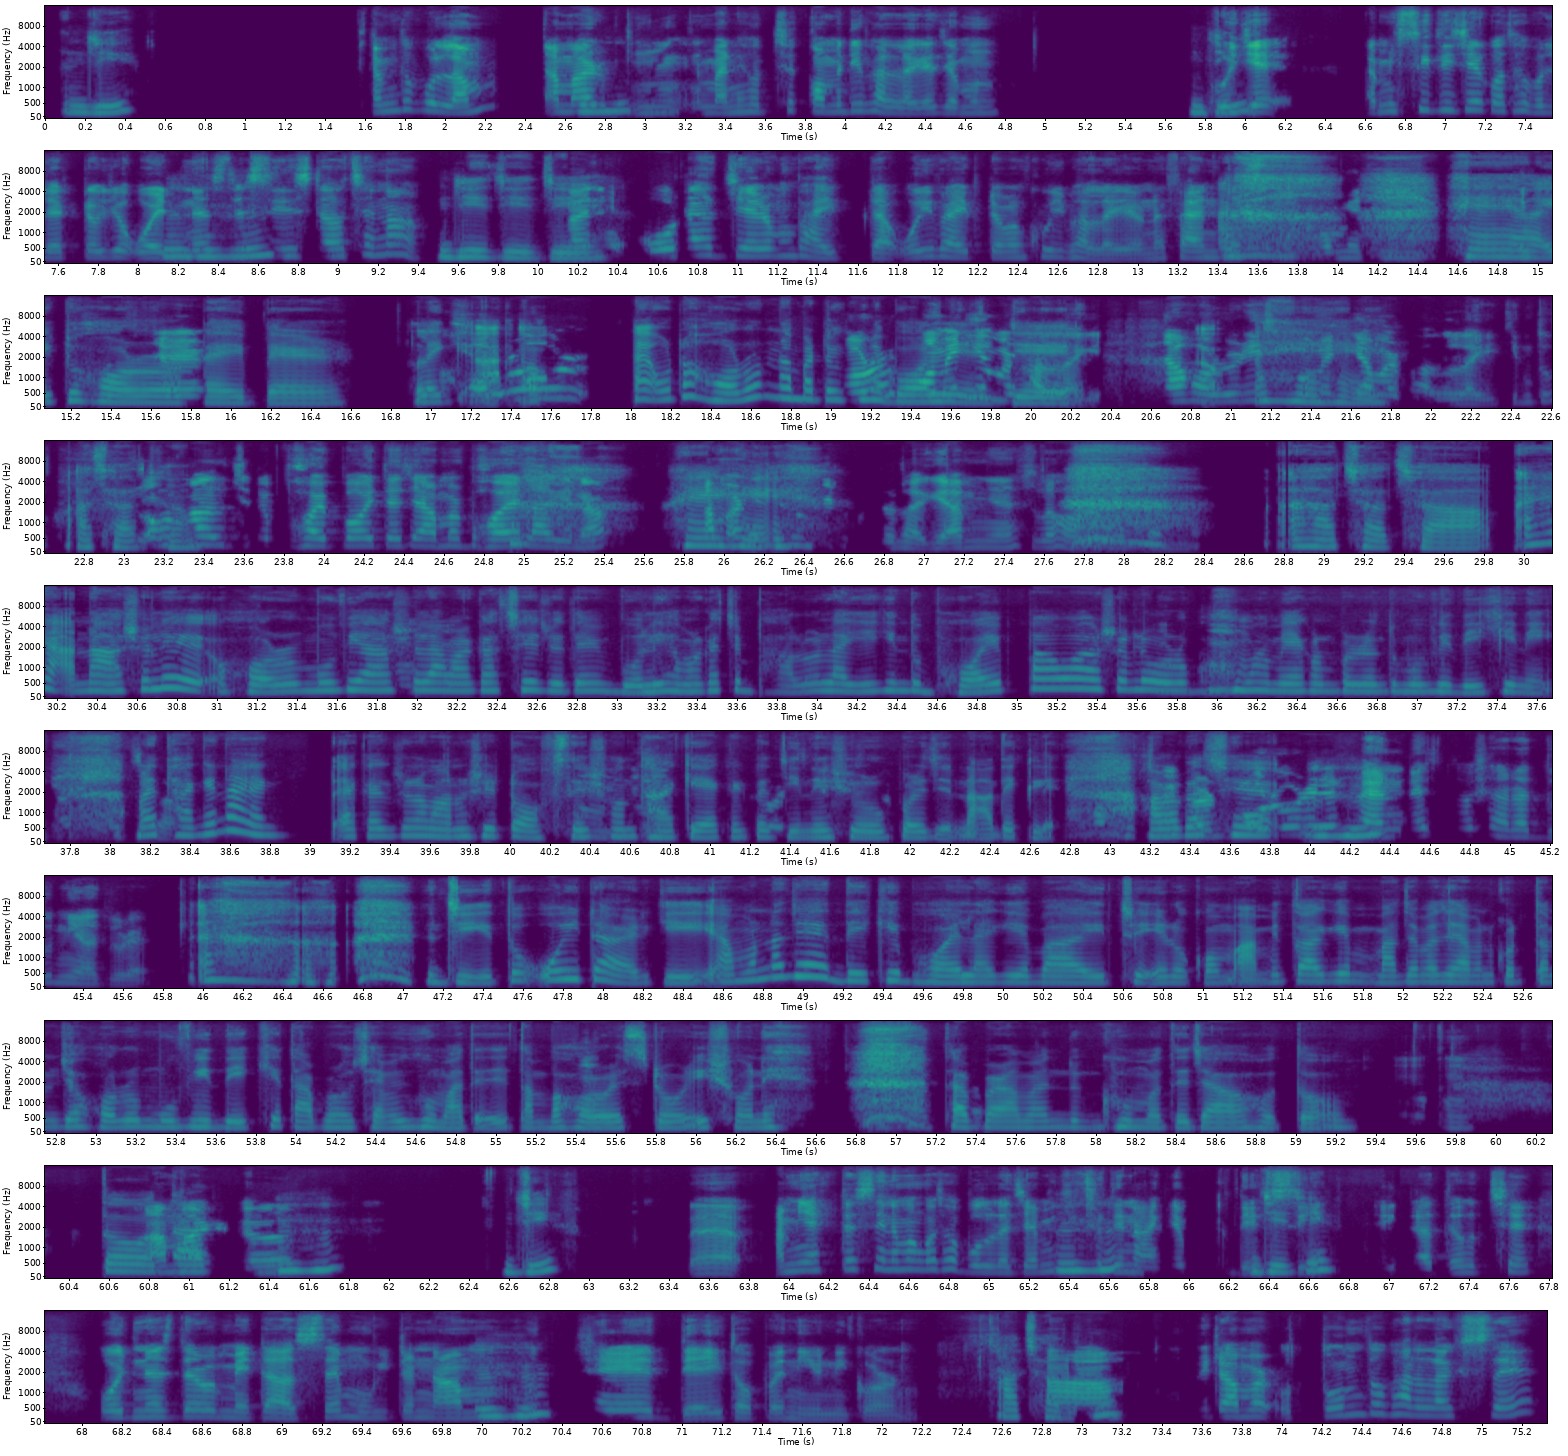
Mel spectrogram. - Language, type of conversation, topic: Bengali, unstructured, কোন ধরনের সিনেমা দেখে তুমি সবচেয়ে বেশি আনন্দ পাও?
- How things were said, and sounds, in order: other background noise; "সিরিজের" said as "সিদিজের"; static; tapping; distorted speech; laughing while speaking: "আহ"; "হরর" said as "হররিস্ট"; laughing while speaking: "আহ"; laughing while speaking: "আমার যেরকম বিরক্ত লাগে"; laughing while speaking: "হ্যাঁ"; laughing while speaking: "ওরকম"; in English: "obsession"; chuckle; laughing while speaking: "শুনে"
